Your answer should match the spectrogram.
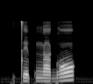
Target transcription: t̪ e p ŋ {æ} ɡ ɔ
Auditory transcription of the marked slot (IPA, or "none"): a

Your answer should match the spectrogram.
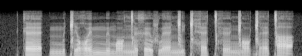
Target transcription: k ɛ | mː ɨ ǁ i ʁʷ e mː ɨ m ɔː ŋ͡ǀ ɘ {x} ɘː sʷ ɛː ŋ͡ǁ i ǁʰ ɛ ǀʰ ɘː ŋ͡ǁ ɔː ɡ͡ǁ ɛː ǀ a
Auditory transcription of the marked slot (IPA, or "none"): x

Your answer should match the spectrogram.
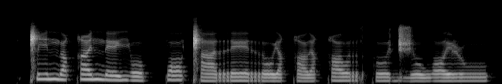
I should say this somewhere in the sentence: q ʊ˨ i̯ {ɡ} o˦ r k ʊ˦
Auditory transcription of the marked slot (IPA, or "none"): q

